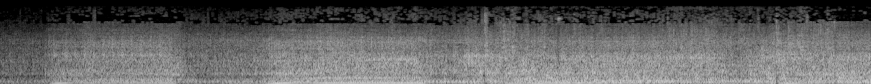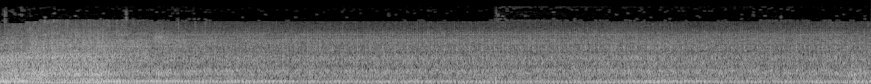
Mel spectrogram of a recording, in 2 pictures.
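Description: An engine starts up, running rough and uneven for several seconds before settling into a loud, steady idle with a low rumble that continues to the end.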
